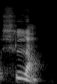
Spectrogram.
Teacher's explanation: 바로 비음인 니은이 리을로 바뀌는 건데요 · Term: 유음화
